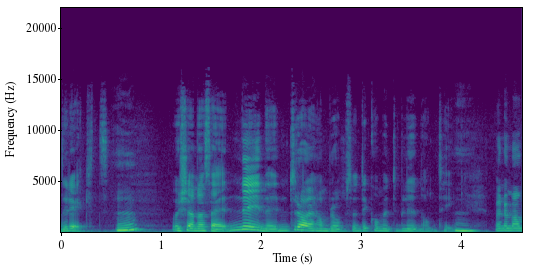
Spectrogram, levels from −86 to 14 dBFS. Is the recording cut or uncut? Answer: uncut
